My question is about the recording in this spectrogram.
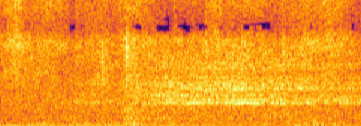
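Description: A motor vehicle engine running with a steady low hum. A faint high whine joins in about halfway through.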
